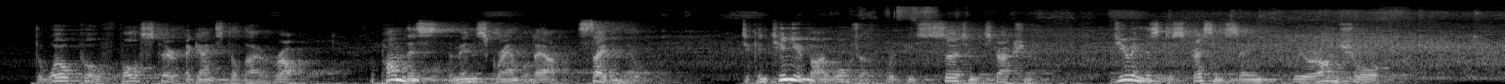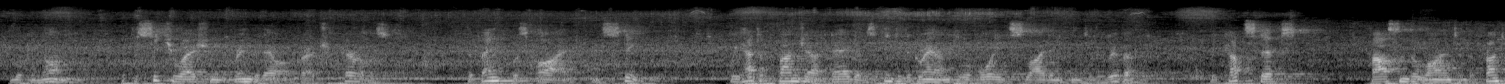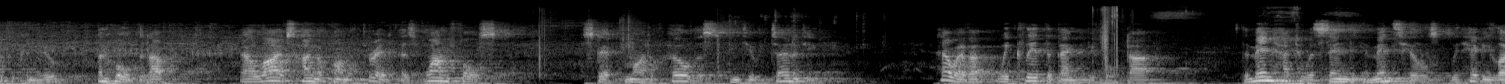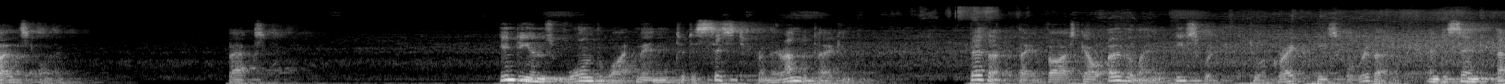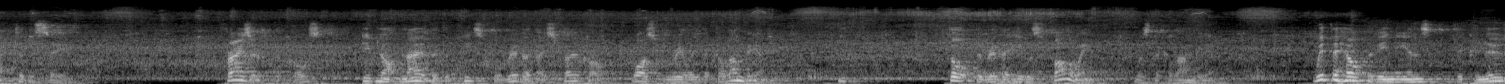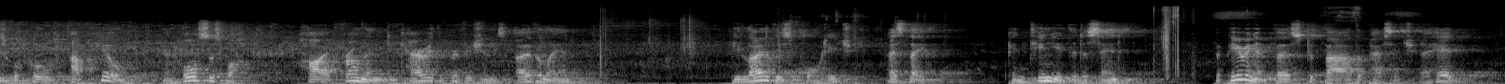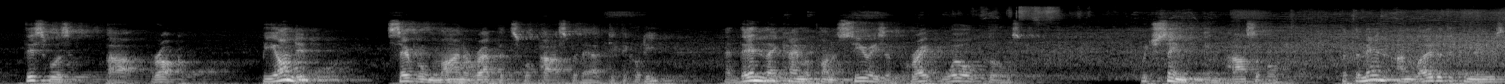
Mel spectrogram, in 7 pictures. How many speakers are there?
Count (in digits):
1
